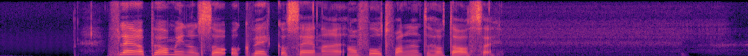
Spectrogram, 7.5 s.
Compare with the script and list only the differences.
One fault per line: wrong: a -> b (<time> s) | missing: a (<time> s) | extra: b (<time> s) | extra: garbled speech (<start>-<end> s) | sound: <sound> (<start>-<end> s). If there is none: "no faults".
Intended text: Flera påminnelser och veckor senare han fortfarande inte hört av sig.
no faults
